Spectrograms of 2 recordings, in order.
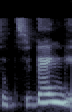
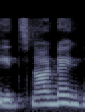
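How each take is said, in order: First: "dengue" as "DENG-gee"; correct pronunciation. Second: "dengue" as "DENG-goo"; literal mispronunciation. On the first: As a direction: end "dengue" on an ee sound. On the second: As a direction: say "dengue" with a final oo. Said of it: "go with the literal". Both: Shown as a demonstration.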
